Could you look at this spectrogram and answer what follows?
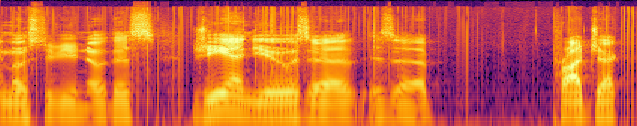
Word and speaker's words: GNU: if you don't know gnu is that's how you say it by the way gnu what it stands for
